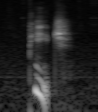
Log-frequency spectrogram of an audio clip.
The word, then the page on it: peach: American English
